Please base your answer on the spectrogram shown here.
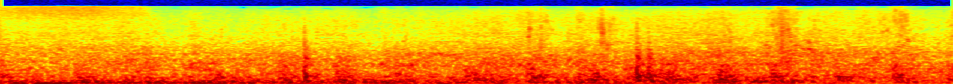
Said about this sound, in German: Oh, Wind. Wollen wir drehen? Uiuiui, ja. Ho, ho, ho. War ein Wind.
